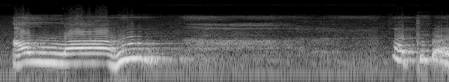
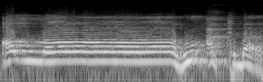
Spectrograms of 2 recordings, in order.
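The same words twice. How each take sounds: First: A pause separates Allahu from akbar. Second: Allahu and akbar run together without a pause. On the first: The speaker calls it wrong. "Yang tidak sah dipisah" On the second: The speaker calls it right. "Yang sah adalah Allahu akbar langsung"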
